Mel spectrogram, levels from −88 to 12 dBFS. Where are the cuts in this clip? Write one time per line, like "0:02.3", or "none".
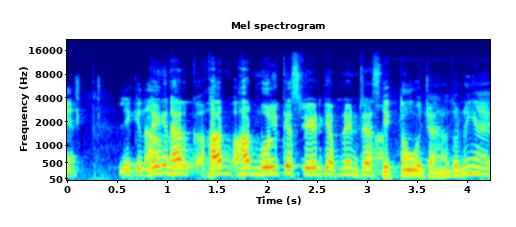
0:03.1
